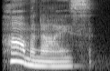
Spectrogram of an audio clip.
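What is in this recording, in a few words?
"harmonize", British English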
